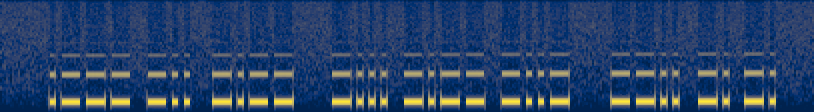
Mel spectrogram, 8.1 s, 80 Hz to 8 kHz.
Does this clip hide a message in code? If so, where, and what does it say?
Yes: Morse code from 0.4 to 7.8 s, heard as a keyed tone, hand-sent with a paddle, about 20 wpm, 360 Hz. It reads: JDY BYX ZNN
